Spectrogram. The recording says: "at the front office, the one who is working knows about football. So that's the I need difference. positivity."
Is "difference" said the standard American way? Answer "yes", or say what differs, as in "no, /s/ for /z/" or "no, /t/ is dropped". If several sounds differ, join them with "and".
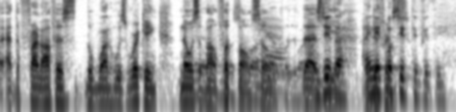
no, /n/ is dropped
